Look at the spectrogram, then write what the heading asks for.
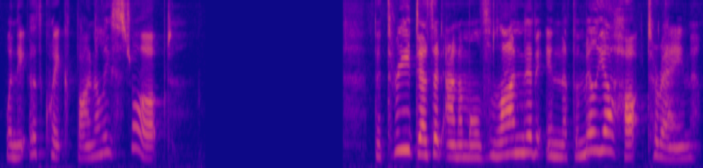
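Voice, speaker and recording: A woman reading a children's picture book aloud, expressive and slowing down on key phrases. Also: fairly high pitch. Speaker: storybook reader. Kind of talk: children's story read-aloud.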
